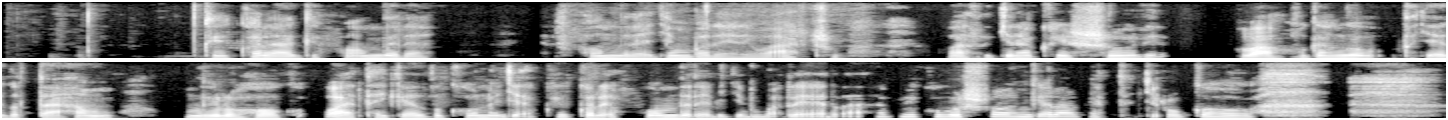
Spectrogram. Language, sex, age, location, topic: Kinyarwanda, female, 25-35, Musanze, agriculture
